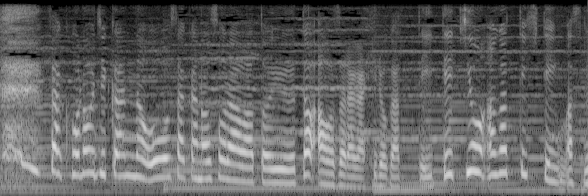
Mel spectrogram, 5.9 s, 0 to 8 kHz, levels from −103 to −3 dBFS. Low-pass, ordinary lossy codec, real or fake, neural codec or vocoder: 7.2 kHz; none; real; none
